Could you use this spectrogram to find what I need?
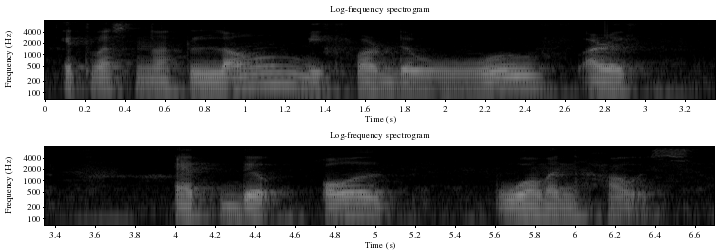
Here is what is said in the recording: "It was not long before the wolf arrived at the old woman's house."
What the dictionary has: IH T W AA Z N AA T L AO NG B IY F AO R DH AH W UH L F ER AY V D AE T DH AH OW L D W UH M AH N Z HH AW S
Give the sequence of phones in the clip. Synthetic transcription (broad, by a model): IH T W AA S N AA T L AO NG B IY F AO R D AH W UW F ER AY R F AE T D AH OW L D W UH M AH N HH AW S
